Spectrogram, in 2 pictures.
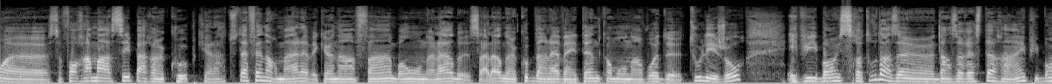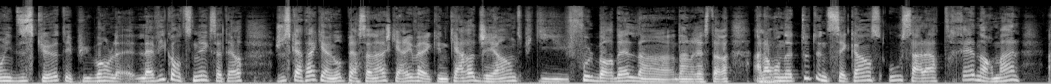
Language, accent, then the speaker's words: French; Quebec, Canada; En tant que Québécois, on vit quand même dans une Amérique là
